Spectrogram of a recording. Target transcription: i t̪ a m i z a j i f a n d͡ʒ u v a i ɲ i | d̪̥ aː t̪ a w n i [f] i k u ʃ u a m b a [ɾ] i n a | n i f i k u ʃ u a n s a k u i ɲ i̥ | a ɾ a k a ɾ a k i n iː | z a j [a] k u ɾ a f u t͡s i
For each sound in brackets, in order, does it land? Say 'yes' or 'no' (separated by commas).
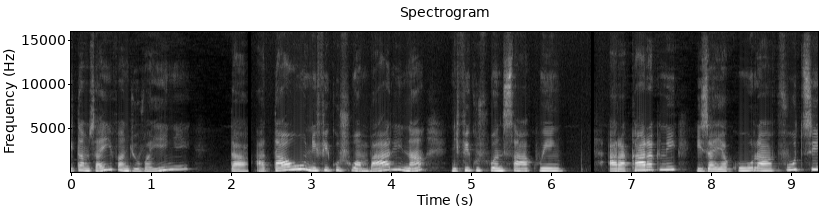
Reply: yes, yes, yes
